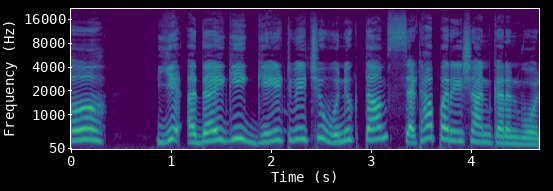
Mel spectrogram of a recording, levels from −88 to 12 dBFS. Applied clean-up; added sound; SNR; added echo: none; none; none; none.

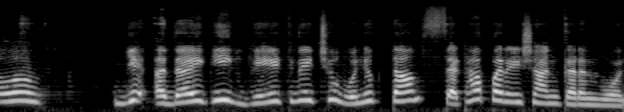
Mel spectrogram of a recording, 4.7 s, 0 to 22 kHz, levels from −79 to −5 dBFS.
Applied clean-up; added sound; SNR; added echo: neural mask model DeepFilterNet 3.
